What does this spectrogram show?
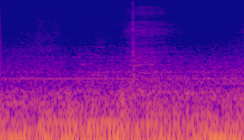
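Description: A steady, low rumble of a car being driven along a road on the route to the small French town of Kui, with constant engine and tyre noise and no voices.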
